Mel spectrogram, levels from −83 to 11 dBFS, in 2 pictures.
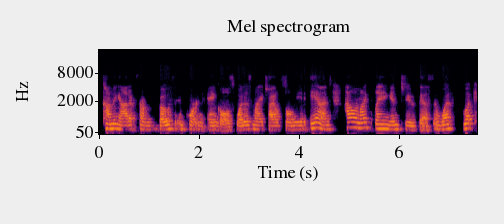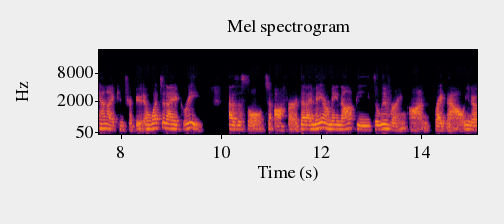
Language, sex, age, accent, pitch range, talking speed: English, female, 40-59, American, 150-180 Hz, 195 wpm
